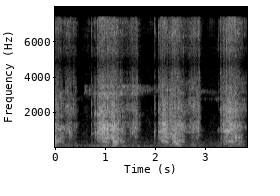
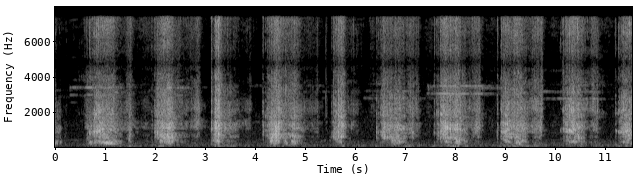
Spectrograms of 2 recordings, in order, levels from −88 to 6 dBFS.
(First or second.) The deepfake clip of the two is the first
